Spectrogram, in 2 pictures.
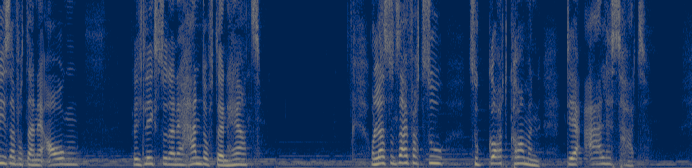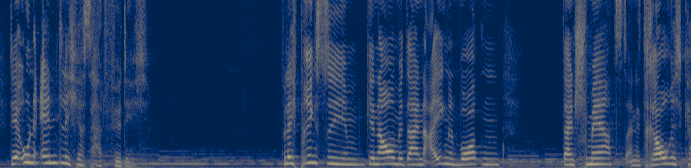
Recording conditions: large echoing room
